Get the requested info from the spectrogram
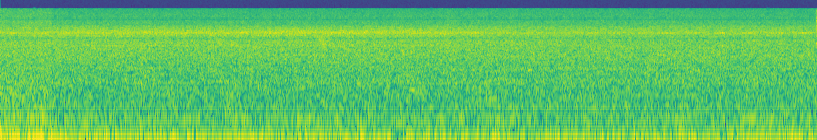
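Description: Steady background hiss with a low hum underneath, even throughout, with no distinct sounds standing out.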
